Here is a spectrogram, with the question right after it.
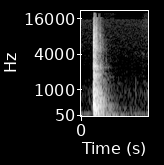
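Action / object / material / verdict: strike / car door / steel / solid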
